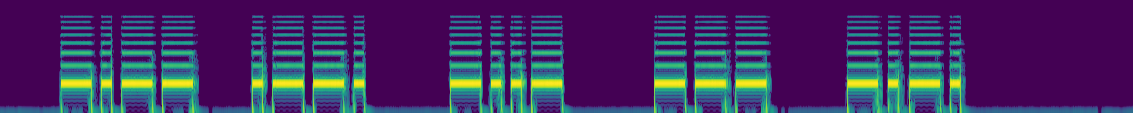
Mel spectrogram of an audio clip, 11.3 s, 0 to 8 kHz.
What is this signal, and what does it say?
Morse code, heard as a keyed tone, about 12 wpm, spaced as for 7 wpm, 660 Hz. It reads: YPXOC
